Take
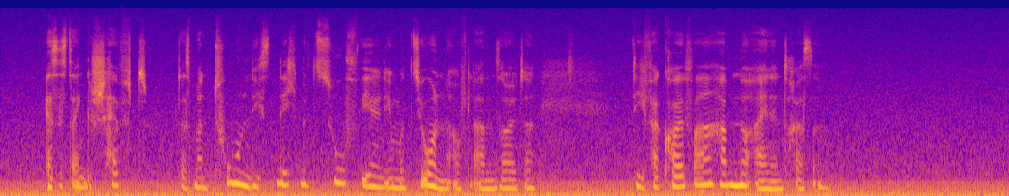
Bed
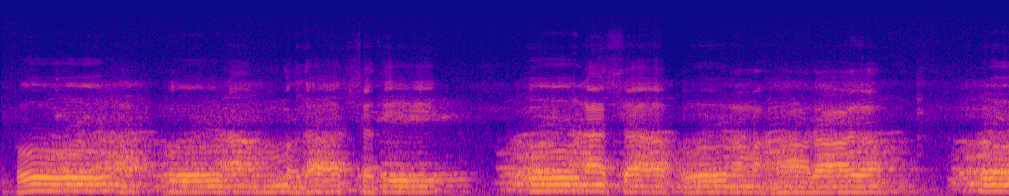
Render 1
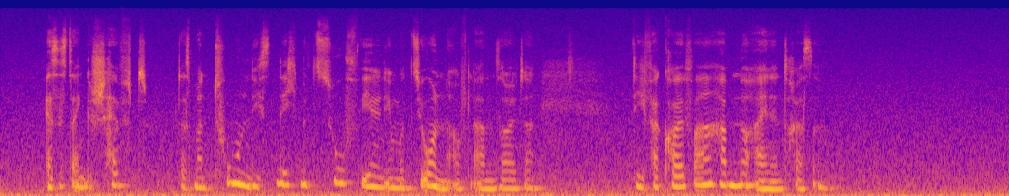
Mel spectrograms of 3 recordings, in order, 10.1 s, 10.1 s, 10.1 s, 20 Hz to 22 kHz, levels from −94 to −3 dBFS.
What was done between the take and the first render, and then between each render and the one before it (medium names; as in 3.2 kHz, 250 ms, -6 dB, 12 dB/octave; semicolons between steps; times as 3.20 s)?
hum notches 60/120/180/240/300 Hz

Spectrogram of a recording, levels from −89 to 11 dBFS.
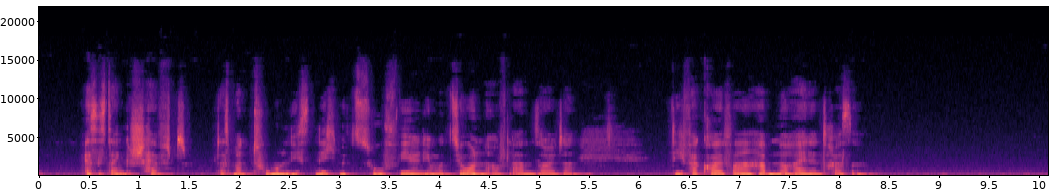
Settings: noise print and reduce 12 dB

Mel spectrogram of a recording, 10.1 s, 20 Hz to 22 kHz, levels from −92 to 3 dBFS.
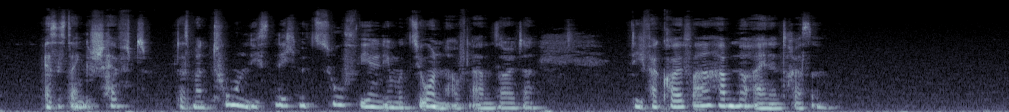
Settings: flange 0.37 Hz, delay 2.7 ms, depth 2.2 ms, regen +79%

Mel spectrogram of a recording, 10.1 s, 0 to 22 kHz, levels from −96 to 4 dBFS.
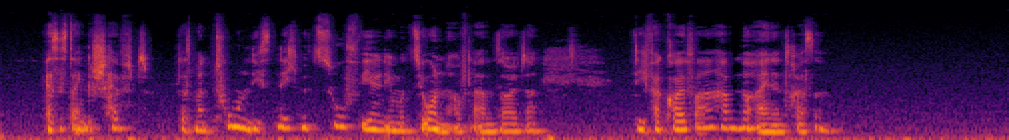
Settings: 1.04–2.07 s: treble shelf 8.1 kHz -9.5 dB; 6.84–7.41 s: compression 10:1, threshold -24 dBFS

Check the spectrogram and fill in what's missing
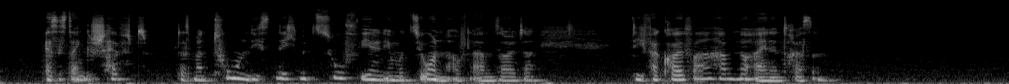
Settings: trim -2 dB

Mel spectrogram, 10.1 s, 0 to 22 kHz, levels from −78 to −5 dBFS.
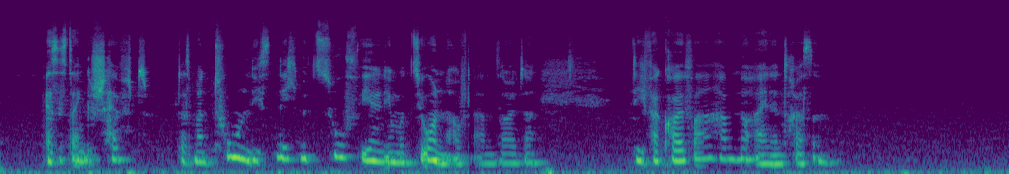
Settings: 2.62–3.16 s: Butterworth band-stop 2.2 kHz, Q 4.6; 4.69–5.56 s: fade in, from -14.5 dB; 7.00–7.74 s: gain -4 dB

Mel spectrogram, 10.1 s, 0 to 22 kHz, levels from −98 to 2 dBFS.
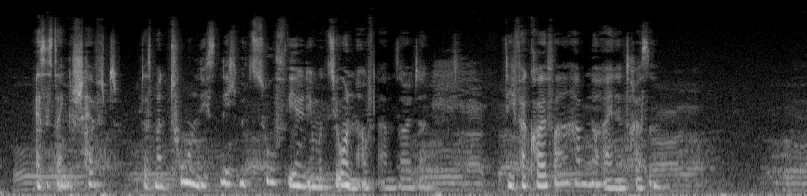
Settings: add bed -17.5 dB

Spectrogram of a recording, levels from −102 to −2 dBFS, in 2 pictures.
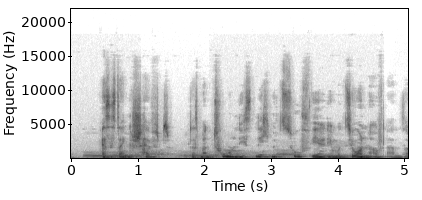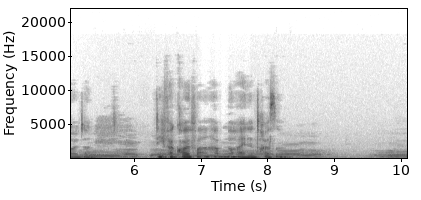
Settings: high-pass 57 Hz 24 dB/octave; hum notches 50/100/150/200/250 Hz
